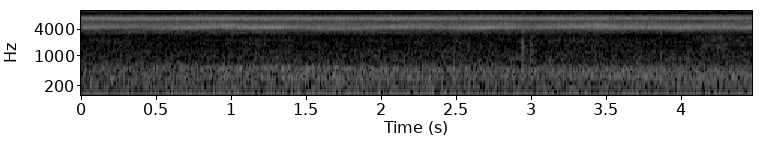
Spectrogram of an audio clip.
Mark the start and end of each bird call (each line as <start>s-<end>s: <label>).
0.8s-2.4s: Amazonian Motmot (Momotus momota)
